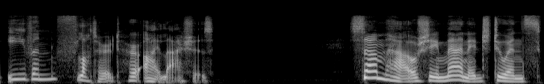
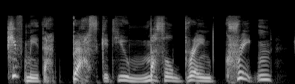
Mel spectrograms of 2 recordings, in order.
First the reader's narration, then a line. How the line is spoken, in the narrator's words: she snarled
